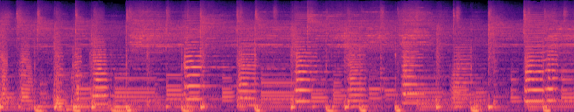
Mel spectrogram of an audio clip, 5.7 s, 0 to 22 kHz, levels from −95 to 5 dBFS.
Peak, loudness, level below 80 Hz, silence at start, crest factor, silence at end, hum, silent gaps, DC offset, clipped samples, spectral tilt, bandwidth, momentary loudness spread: -4 dBFS; -21 LUFS; -32 dBFS; 0 s; 18 dB; 0 s; none; none; under 0.1%; under 0.1%; -3 dB/octave; over 20 kHz; 5 LU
